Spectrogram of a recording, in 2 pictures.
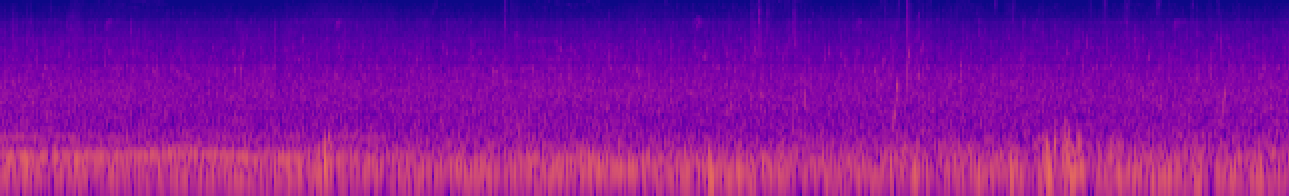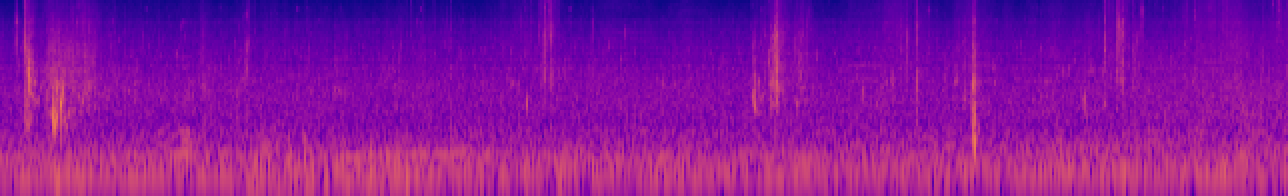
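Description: Water trickling and dripping as a magnet-fishing rope and magnet are hauled out of a shallow drainage ditch, with a few splashes and sharp clicks scattered through. Rubber boots slosh in shallow water near the end.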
